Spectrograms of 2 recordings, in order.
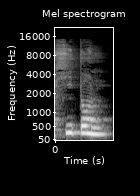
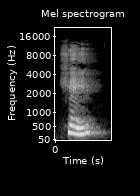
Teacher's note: el equivalente a nuestra jota y se articula de manera muy similar con el velo del paladar con hit podemos encontrar la palabra heaton por ejemplo que es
